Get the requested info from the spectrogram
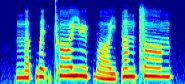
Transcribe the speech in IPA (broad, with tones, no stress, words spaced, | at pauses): ŋɐ˨˥k̚wɪ˧k̚t̪ʰɔː˥j yː˧p̚wɔː˨˩j pɐ˧ŋt͡sɔː˧ŋ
